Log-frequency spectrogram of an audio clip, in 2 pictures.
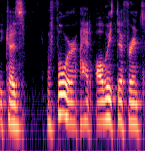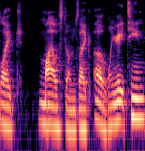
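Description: A man speaks in a plain, everyday voice with ordinary pitch variation. His pitch is medium and his pace moderate. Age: 20s. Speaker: religious podcast host. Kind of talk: solo devotional talk. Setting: recording at home table. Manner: casual, rambling.

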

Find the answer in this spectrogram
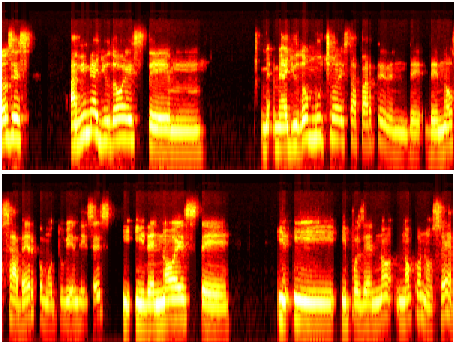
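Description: A man's voice, fairly high in pitch, carries lively intonation while he talks at a very slow pace. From Mexico, Oaxaca. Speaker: media founder and publisher. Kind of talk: interview.

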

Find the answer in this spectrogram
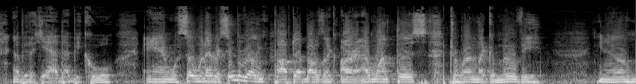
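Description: With noticeable background noise around him, a man delivers his words at a very fast pace. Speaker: guitarist and composer. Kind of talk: casual chat.

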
